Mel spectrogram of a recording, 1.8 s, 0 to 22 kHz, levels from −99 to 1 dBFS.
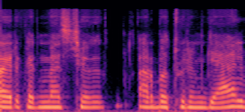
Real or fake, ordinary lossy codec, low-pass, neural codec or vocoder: fake; Opus, 24 kbps; 14.4 kHz; codec, 44.1 kHz, 7.8 kbps, Pupu-Codec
